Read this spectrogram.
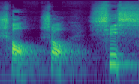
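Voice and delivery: স as "sho", শিস as "shish"; separate, hushing "sh" in স, স, শিস; "sh" sound demo. Shown as a demonstration. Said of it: "স এর মতো উচ্চারণ হয়". (স আর শিস-এ স্পষ্ট "শ" ধ্বনি)

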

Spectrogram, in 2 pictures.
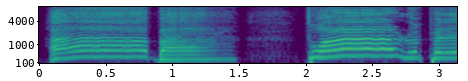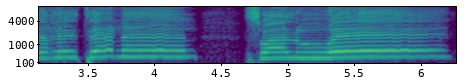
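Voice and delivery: high, loud, slow exalted prayer; fervent praise. Real, not acted. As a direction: lift the voice in worship. Preacher bursts into praise prayer.

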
